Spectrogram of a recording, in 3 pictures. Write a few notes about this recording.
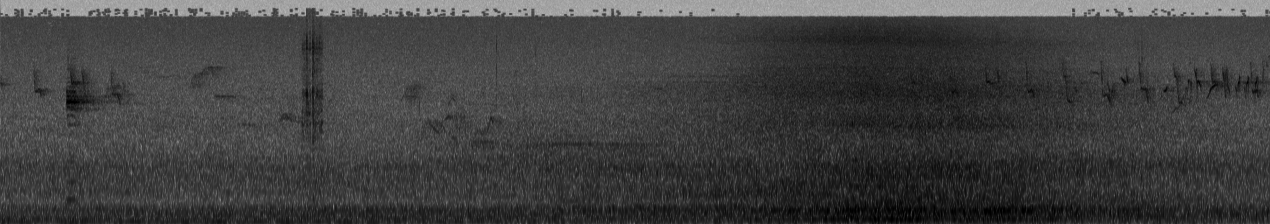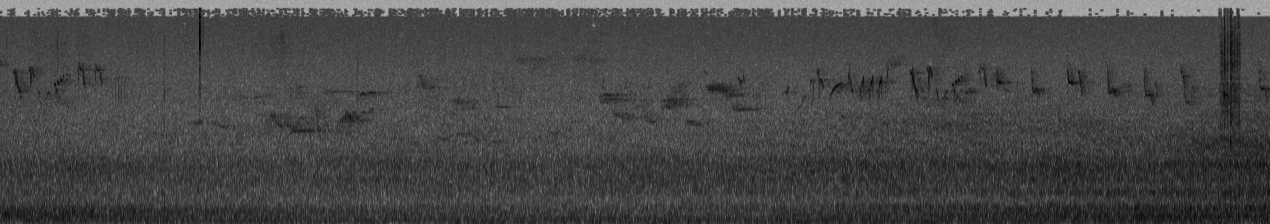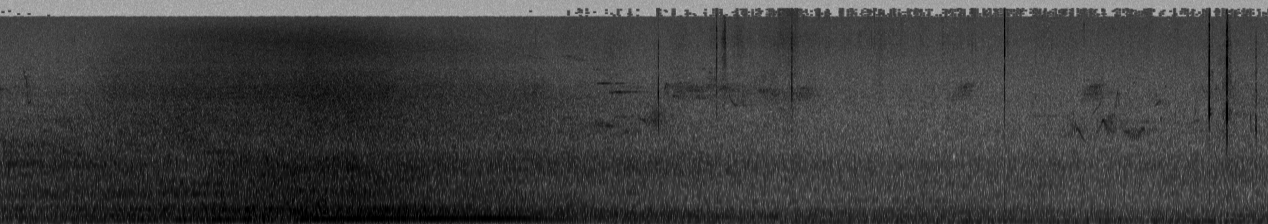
After enjoying a picnic with friends in field just behind middle farm, we lay out on the grass in the late spring sunshine trying to distinguish bird calls.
